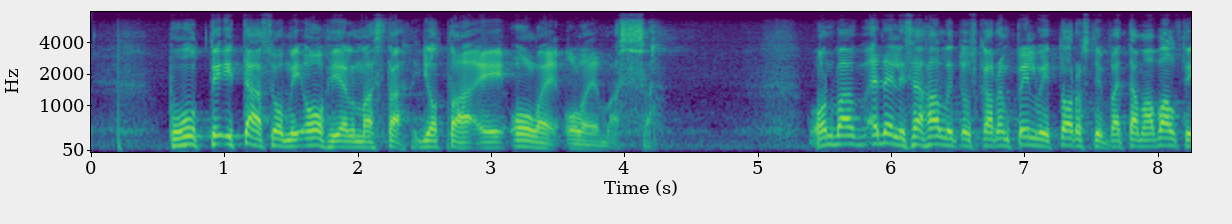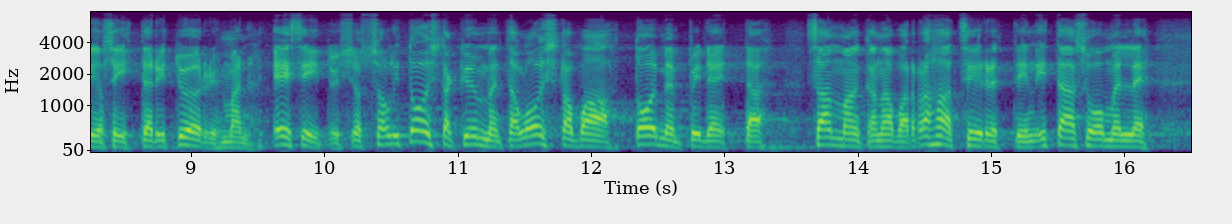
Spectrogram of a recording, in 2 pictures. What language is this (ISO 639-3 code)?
fin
